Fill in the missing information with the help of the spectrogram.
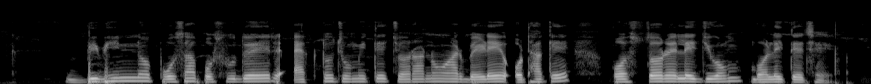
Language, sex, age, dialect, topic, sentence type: Bengali, male, 18-24, Western, agriculture, statement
